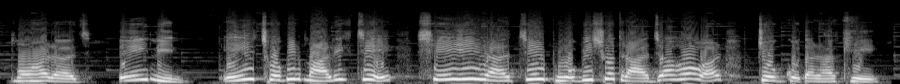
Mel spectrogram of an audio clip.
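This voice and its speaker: A cartoonish character voice speaks at a fairly slow pace. Faint music plays in the background. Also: man, high pitch for a man. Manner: calm, respectful.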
